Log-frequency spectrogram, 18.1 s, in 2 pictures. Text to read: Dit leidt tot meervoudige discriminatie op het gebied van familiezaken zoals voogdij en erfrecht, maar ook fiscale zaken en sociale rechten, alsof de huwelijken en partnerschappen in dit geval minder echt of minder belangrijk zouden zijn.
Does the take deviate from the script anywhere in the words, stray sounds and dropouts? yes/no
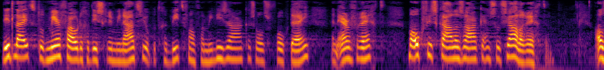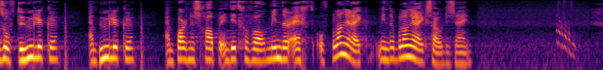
yes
